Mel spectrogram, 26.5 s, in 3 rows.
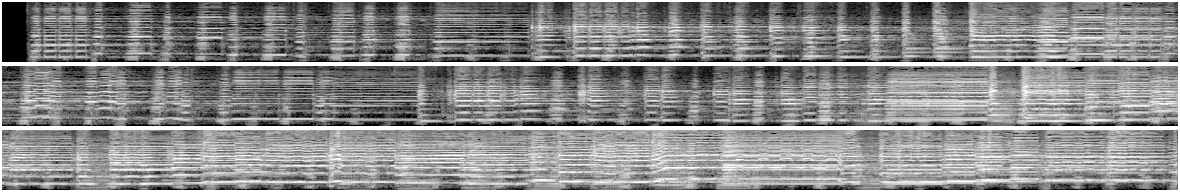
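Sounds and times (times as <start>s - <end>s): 
instrumental music: 0.2s - 26.4s.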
